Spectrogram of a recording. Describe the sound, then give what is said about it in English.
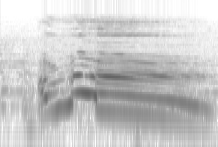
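A single thin, weak wolf-like howl rises briefly, wavers, then slides slowly downward for a couple of seconds, alone with no talking. “Did you hear that weak howl?”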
